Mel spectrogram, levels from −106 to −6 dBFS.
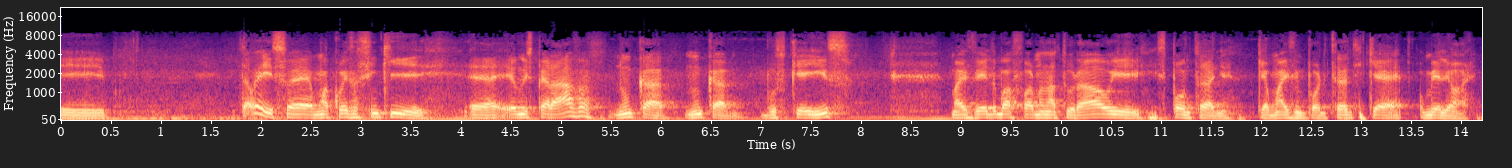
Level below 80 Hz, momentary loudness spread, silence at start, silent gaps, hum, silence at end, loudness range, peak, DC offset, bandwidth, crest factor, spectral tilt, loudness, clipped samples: -30 dBFS; 14 LU; 0 s; none; none; 0 s; 3 LU; -2 dBFS; under 0.1%; 9.4 kHz; 12 dB; -6.5 dB/octave; -13 LUFS; under 0.1%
